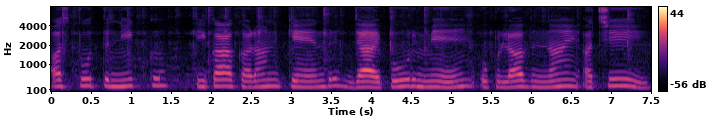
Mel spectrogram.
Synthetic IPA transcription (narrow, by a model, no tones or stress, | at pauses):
əsput̪nik | t̪ikakəɾənkẽnd̪ɾd͡ʒaːjpuɾmẽupləb̚d̪ʱnəĩə̰tːʃʰi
